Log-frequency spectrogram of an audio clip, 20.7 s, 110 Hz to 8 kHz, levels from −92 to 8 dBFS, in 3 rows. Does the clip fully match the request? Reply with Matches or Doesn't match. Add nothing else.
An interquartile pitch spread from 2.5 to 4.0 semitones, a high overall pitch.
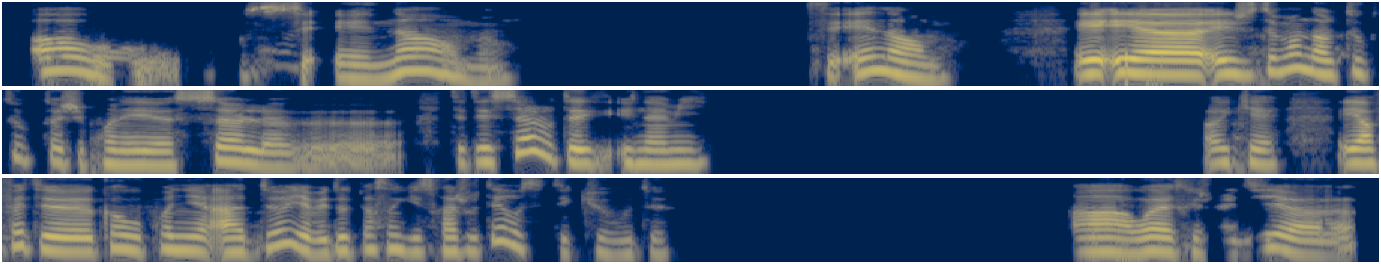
Matches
